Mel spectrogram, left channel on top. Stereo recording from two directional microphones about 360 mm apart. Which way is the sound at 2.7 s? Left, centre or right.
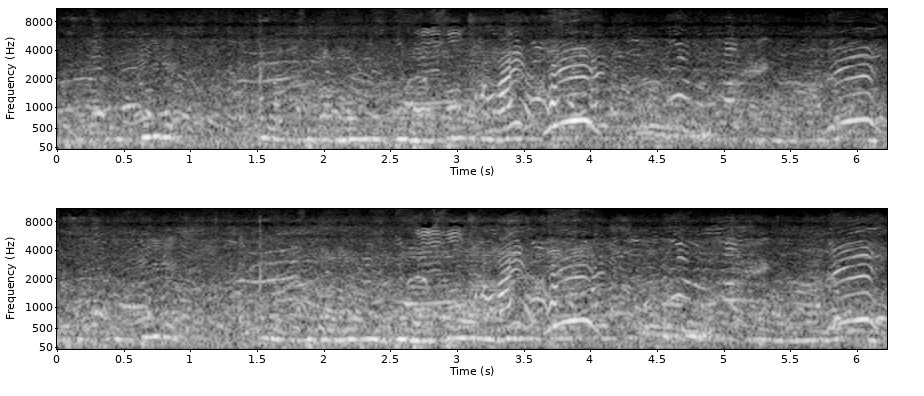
Centre.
